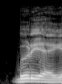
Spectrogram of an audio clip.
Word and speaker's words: Buttigieg: Buttigieg. – Buttigieg, yeah.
